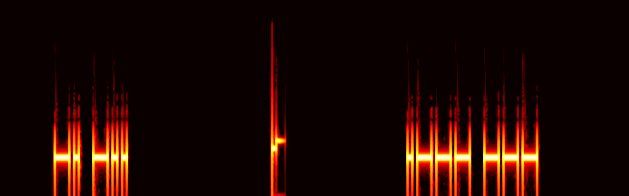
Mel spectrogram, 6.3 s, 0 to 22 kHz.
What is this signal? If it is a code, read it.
Morse code, heard as a keyed tone, about 25 wpm, 700 Hz. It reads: ND JO
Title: Top Two Letter Combinations in Words 25wpm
